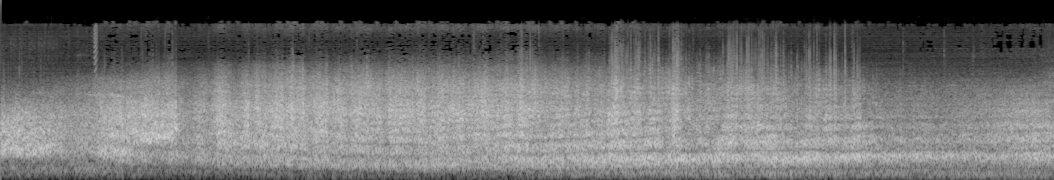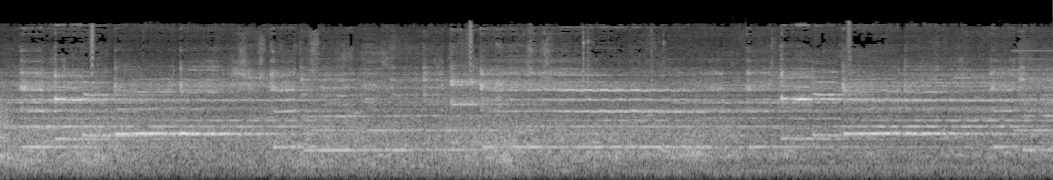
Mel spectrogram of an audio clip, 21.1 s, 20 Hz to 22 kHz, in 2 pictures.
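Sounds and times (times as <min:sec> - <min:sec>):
jet engine crackling: 0:00.0 - 0:20.2
jet engines roaring past: 0:00.0 - 0:21.0.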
